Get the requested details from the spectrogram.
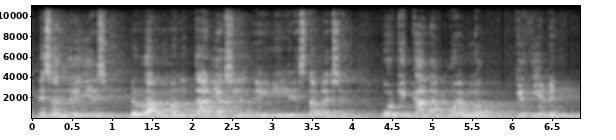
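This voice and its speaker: A man's voice: sits high, a bit bright. A man teaching a Bible class, asking his group questions and repeating their answers. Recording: echoey hall from far off, noisy.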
